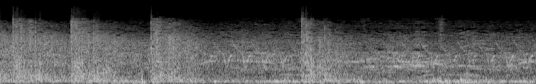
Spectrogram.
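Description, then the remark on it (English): Sharp gunshots crack at irregular intervals through a dense, constant din, with car alarms wailing and blaring continuously, in a loud street scene in Khorramshahr, Iran. “That sounds like gunfire. It sounds like car alarms.”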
